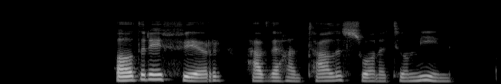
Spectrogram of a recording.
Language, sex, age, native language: Icelandic, female, 50-59, English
